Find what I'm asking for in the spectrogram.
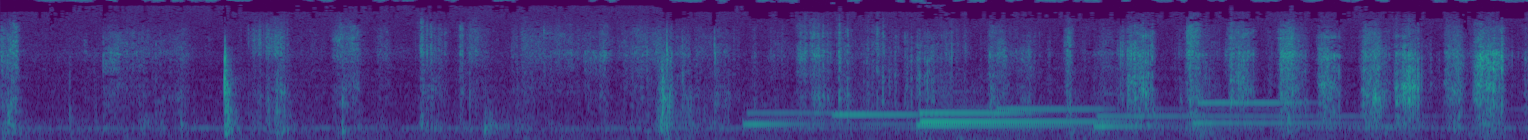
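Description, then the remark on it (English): Scissors with rounded points snip through paper, cutting out the traced outline of a hand, with irregular crisp cuts, papery scraping and rustling, and a faint low hum in the background. “Those are the lines, and then you just cut it out. Mm-hmm. Cut out the outline.”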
